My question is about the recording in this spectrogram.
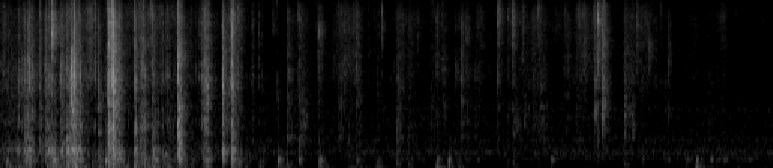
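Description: Handling noise on a tabletop: a quick flurry of knocks and clicks from hard objects being moved and set down for the first three seconds or so, then occasional single taps and clicks.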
